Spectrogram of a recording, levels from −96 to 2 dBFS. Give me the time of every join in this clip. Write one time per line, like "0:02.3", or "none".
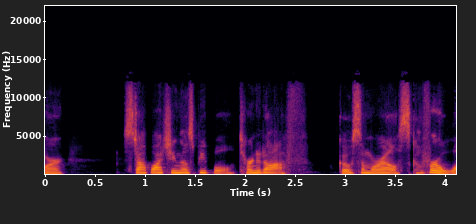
none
